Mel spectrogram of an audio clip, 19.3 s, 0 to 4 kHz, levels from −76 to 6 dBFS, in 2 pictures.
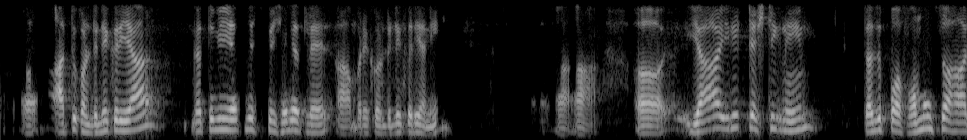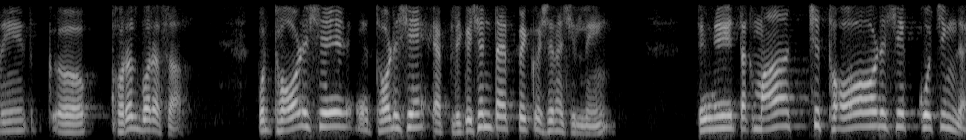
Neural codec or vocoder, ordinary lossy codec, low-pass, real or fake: none; none; 3.6 kHz; real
